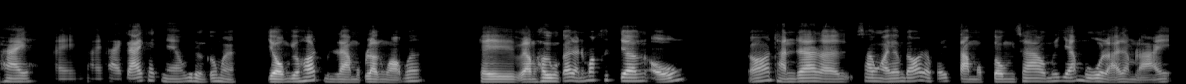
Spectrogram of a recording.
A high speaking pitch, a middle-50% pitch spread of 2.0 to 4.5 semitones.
No: medium, 140 Hz; average, 3.8 semitones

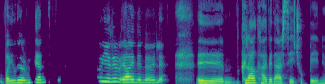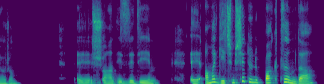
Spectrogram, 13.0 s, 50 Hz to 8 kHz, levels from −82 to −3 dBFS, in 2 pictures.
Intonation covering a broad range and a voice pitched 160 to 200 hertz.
Yes: wide, 8.4 semitones; high, 190 Hz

